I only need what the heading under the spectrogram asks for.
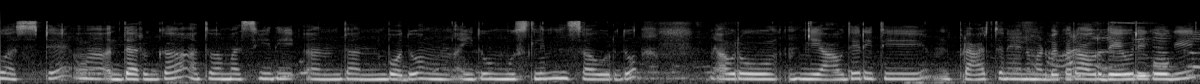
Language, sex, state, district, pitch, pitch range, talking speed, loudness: Kannada, female, Karnataka, Dakshina Kannada, 250 Hz, 240-260 Hz, 90 wpm, -20 LUFS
